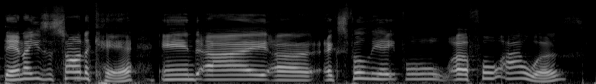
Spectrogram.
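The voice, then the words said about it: Put-on Australian accent. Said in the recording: “I can't quite tell your accent... Australian, dear... Ms. Kidman”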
